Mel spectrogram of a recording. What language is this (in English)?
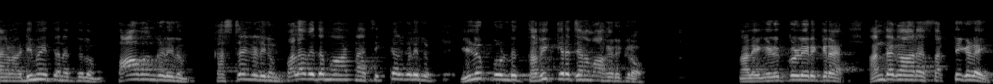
Tamil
